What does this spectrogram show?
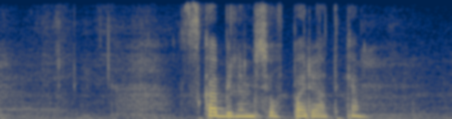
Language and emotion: Russian, neutral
